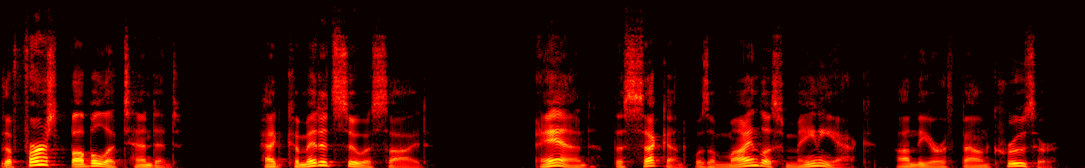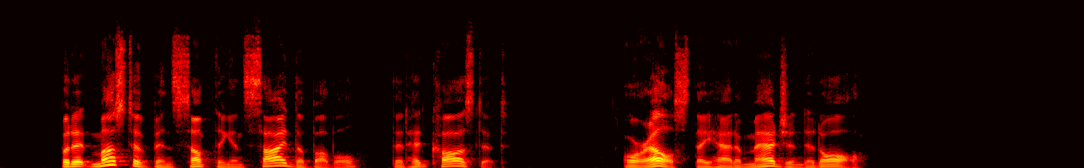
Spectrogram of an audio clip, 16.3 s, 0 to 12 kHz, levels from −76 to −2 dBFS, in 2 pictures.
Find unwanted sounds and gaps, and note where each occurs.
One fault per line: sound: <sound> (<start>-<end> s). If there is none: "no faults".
no faults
